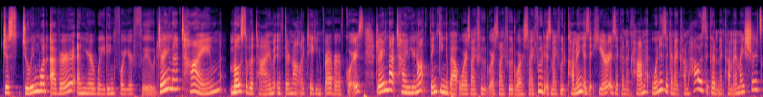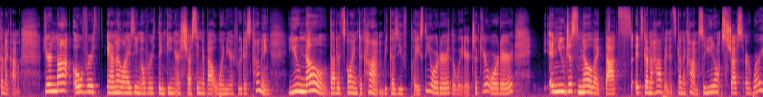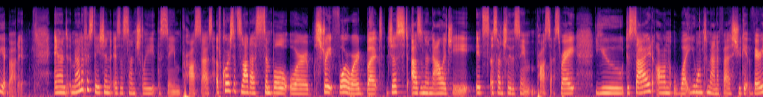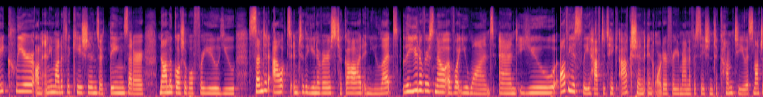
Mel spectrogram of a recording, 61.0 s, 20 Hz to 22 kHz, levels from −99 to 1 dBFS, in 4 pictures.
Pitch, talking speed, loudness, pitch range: 210 Hz, 200 wpm, -18 LUFS, 195-240 Hz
